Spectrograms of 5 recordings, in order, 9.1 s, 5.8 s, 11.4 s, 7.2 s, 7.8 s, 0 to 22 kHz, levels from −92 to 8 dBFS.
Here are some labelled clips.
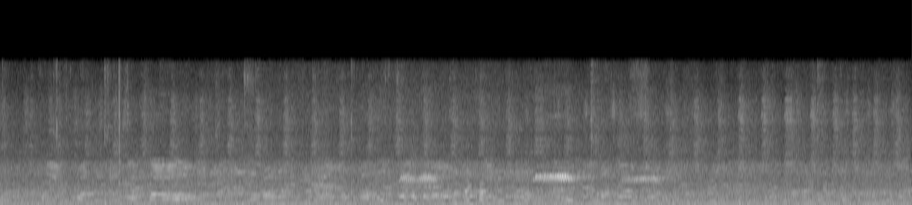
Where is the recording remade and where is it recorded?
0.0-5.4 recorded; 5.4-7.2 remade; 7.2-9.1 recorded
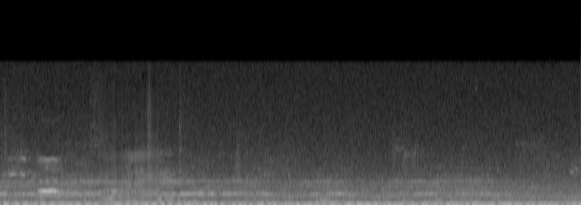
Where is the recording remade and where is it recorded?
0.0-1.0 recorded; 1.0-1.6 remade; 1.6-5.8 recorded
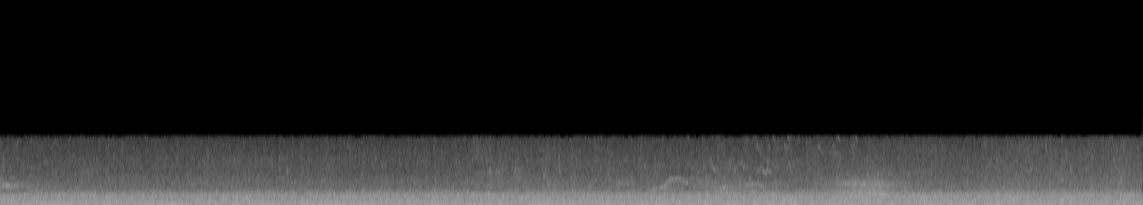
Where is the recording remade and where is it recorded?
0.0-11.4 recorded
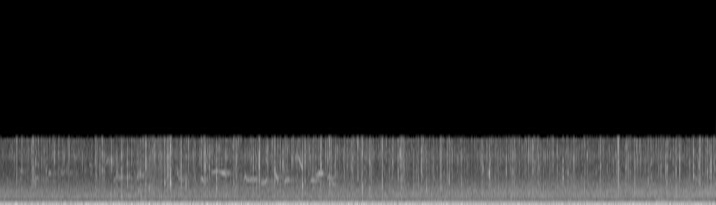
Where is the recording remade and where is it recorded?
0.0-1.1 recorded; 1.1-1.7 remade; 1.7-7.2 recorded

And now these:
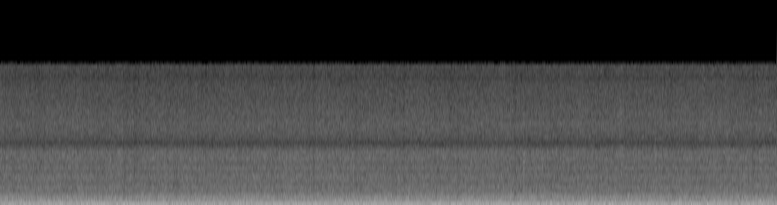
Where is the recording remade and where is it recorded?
0.0-6.8 recorded; 6.8-7.3 remade; 7.3-7.8 recorded

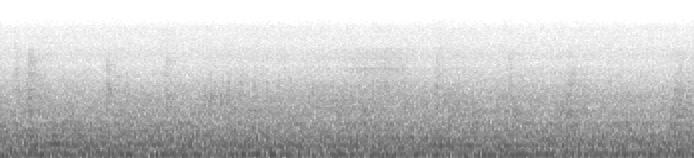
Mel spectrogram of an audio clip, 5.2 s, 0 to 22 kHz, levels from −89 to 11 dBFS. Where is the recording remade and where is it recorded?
0.0-5.2 recorded

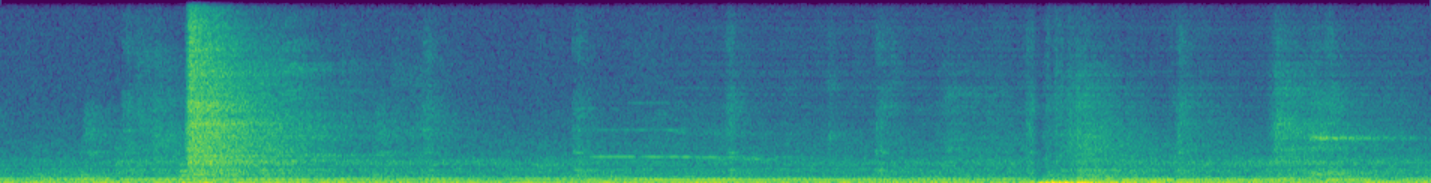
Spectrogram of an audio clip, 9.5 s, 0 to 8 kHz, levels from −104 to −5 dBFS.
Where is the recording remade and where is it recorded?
0.0-4.5 recorded; 4.5-9.5 remade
